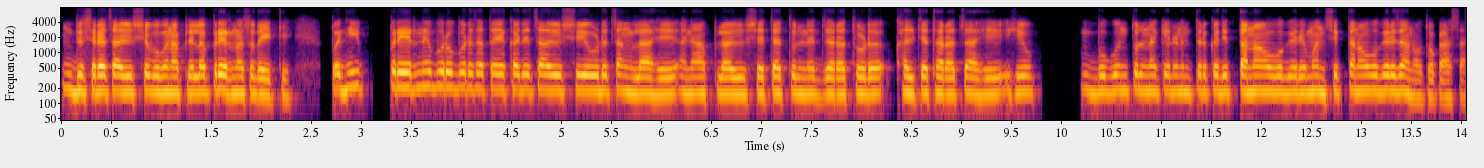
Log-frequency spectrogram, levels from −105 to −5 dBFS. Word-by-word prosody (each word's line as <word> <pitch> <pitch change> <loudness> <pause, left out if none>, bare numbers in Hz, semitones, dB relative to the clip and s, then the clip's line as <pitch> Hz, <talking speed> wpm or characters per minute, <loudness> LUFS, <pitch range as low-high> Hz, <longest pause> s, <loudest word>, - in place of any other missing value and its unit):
दुसऱ्याचं 185 0 +4
आयुष्य 175 +1 +3
बघून 175 0 +2
आपल्याला 175 +1 +2
प्रेरणासुद्धा 170 -3 +3
येते. 150 -1 -2 0.4
पण 185 -1 0
ही 215 +2 -1 0.3
प्रेरणेबरोबरच, 210 -1 +2
आता 195 0 -1
एखाद्याचं 190 0 0
आयुष्य 185 0 +1
एवढं 180 0 +3
चांगलं 170 -3 -1
आहे 160 0 0
आणि 165 -2 -5
आपलं 165 0 -2
आयुष्य 165 +1 +1
त्या 175 - +4
तुलनेत 165 -1 -2
जरा 160 0 +2
थोडं 165 0 +2 0.2
खालच्या 170 -1 0
थराचं 165 0 +1
आहे. 160 0 -1 0.2
हे 175 0 -1 0.7
बघून 180 +1 -2
तुलना 185 -2 -1
केल्यानंतर, 180 0 -3
कधी 180 -1 0
तणाव 180 0 +3
वगैरे 175 0 -1
मानसिक 175 0 -3
तणाव 180 -1 0
वगैरे 180 0 +1
जाणवतो 145 -5 -2
का 140 - -1
असा? 140 +1 -8
175 Hz, 160 wpm, -24 LUFS, 165-185 Hz, 0.7 s, दुसऱ्याचं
